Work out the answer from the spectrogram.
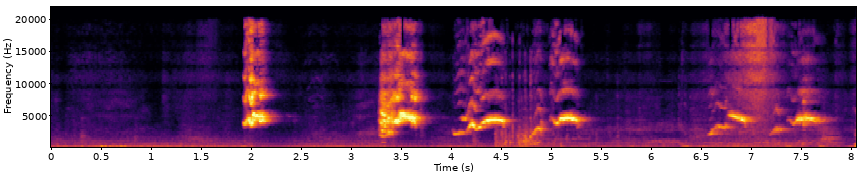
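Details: A pet male Senegal parrot (Poicephalus senegalus) gives shrill, piercing contact screeches in short bursts every second or so, demanding attention whenever a person walks away, with faint household sounds and conversation behind.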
